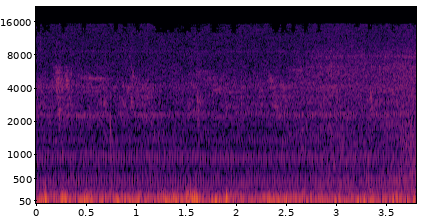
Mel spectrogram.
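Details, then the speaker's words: Mercedes SL500 R129, low-speed fan relay reinserted and a slightly melted 15 A fuse fitted, fan activates: a deep steady rumble comes in and holds even with no knocks or rattles; low-speed radiator fan and circuit work normally, fuse to be replaced. "and there goes the activation. Fan comes on. If you listen to it, if you look at it, now this is low speed fan."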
